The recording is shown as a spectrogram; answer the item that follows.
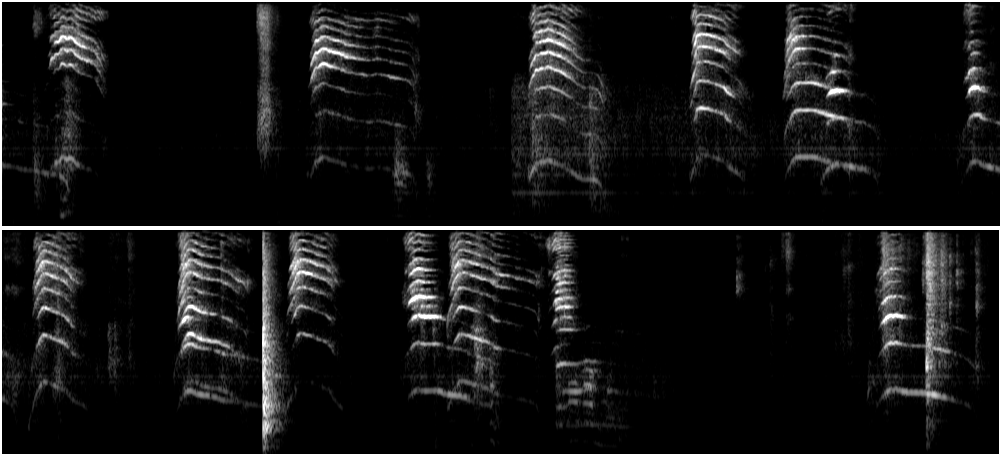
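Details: Foster kittens Piyo and Yuki sit in a row inside a home, waiting for their meal once they notice the smell of food. Thin, high, arching mews repeat roughly every second, with a few soft clicks between.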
